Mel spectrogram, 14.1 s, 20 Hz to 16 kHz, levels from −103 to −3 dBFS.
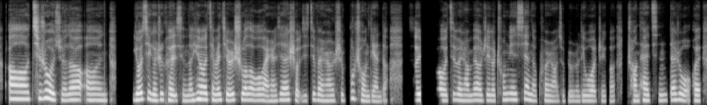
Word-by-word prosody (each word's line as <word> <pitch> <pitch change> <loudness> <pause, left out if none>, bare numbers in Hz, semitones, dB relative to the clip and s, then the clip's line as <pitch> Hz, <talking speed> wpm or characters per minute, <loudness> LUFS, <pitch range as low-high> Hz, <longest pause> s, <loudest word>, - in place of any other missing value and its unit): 呃， 240 -1 +6
其 255 - +1
实 265 - +2
我 245 -5 +7
觉 205 -2 -3
得， 210 +1 +4
嗯， 200 -1 0 0.6
有 215 +2 +5
几 235 0 +1
个 200 -1 +3
是 215 +2 +1
可 195 -2 +2
行 190 -1 -5
的， 185 +1 0
因 230 +4 +3
为 230 - +7
我 220 - +6
前 215 0 -1
面 200 +1 +3
其 210 0 0
实 195 +1 +4
说 215 0 +1
了， 205 -1 +2
我 195 0 0
晚 180 -3 +1
上 180 0 -3
现 210 +3 -1
在 205 0 +3
手 200 -3 -1
机 180 0 -11
基 215 +4 -4
本 195 -3 0
上 185 +1 -3
是 200 +2 -5
不 260 +1 -3
充 190 -7 -3
电 170 -2 -5
的。 - - -10 0.5
所 210 0 +1
以 - - +6 0.4
我 190 - +1
基 210 +3 -8
本 200 -1 0
上 190 0 -2
没 190 +1 -4
有 195 -1 +1
这 190 0 -4
个 185 - -2
充 210 +3 -5
电 215 0 0
线 220 0 -2
的 180 -2 -3
困 185 +1 -5
扰， 170 -1 -6
就 175 +1 -13
比 - - -12
如 170 - -8
说 175 0 -9
离 180 +1 -5
我 180 -1 -1
这 175 0 -11
个 170 +1 -10 0.2
床 180 -1 -3
太 195 +1 0
近， 190 +1 -7
但 210 0 0
是 215 - 0
我 180 -3 0
会 190 -1 +1
195 Hz, 295 characters per minute, -18 LUFS, 185-215 Hz, 0.6 s, 我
